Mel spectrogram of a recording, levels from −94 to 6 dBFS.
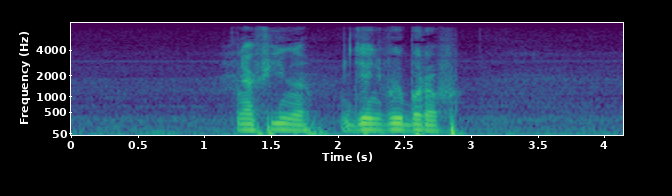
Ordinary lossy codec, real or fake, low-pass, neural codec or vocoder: MP3, 48 kbps; real; 7.2 kHz; none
